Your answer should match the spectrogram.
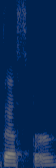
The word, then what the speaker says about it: VSEPR: It's called VSEPR, even though phonetically that's not what it looks like, but it stands for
